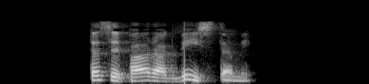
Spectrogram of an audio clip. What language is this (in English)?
Latvian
